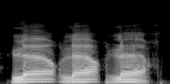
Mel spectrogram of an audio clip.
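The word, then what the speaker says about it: leurs: notre, nos, votre, vos, leur. So you will see even leur there. It's written, the plural form is with an S, but you see you don't pronounce the S.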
